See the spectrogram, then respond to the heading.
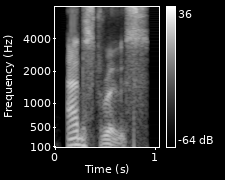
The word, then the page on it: abstruse: British English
